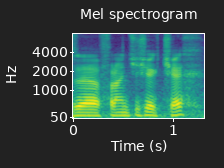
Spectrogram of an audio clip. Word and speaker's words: František Čech: His name was František Čech. That's how you pronounce it in my language.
